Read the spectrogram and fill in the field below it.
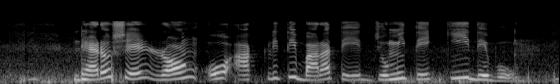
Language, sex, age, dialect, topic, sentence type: Bengali, female, 25-30, Western, agriculture, question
